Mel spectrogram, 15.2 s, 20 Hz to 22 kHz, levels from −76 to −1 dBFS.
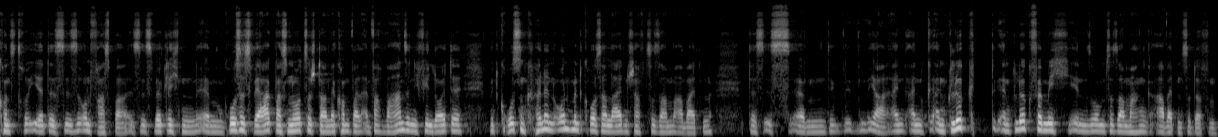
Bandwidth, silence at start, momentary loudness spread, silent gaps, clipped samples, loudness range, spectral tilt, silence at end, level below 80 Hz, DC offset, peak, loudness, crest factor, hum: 19 kHz; 0 s; 11 LU; none; under 0.1%; 5 LU; -5.5 dB/octave; 0 s; -72 dBFS; under 0.1%; -10 dBFS; -28 LUFS; 20 dB; none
